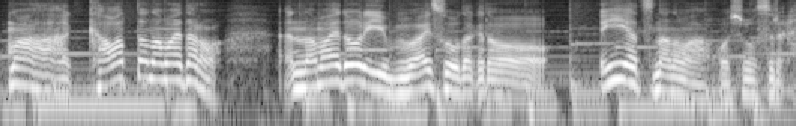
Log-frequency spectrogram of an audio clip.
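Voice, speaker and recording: A man's voice: a little high, big pitch swings, racing, fairly bright tone, soft background music. A man playing an earnest, plain-spoken teenage schoolboy in a Japanese visual novel. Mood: reassuring.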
